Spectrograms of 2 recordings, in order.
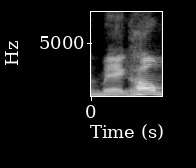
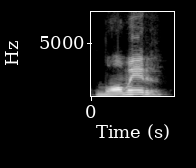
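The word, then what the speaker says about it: Maugham: মজার উইলিয়াম সোমারসেট মম এটা মেঘাম বা মম এভাবে বলে এটা হচ্ছে গিয়ে উইলিয়াম সোমারসেট মম উচ্চারণ হবে তো এই মমের এর বিখ্যাত কাহিনী হচ্ছে দা লাঞ্চন।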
